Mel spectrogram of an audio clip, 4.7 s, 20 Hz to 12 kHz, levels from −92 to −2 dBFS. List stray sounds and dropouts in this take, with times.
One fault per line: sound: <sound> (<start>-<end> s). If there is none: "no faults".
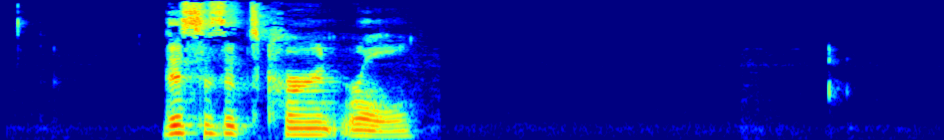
no faults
